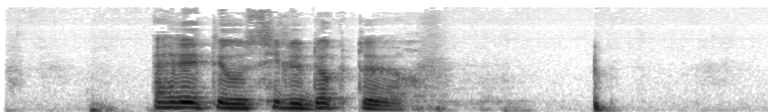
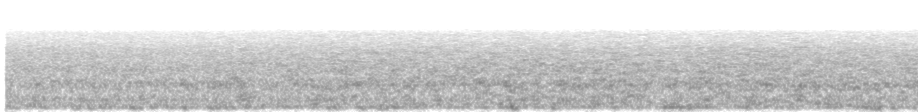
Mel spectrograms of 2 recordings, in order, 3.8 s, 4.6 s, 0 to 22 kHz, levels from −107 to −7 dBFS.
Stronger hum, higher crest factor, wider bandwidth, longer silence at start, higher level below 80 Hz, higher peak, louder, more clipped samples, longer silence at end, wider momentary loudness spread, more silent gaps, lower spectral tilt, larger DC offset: neither; about the same, 18 dB vs 14 dB; first, 15 kHz vs 7.4 kHz; first, 0.45 s vs 0 s; first, -54 dBFS vs under -90 dBFS; first, -6 dBFS vs -48 dBFS; first, -20 LUFS vs -62 LUFS; neither; first, 0.8 s vs 0 s; first, 16 LU vs 3 LU; neither; first, -8 dB/octave vs -2.5 dB/octave; neither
